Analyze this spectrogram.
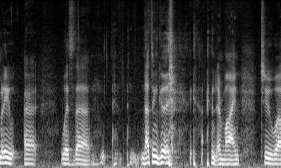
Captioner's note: chuckles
